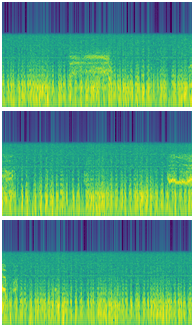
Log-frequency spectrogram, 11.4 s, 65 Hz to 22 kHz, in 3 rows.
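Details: American black bear cubs, twins of the mother Lily, in their winter den on February 13, 2013; short wavering cries at intervals over a steady low rumbling background hum.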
